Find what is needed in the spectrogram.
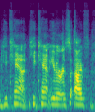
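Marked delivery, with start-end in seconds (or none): none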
